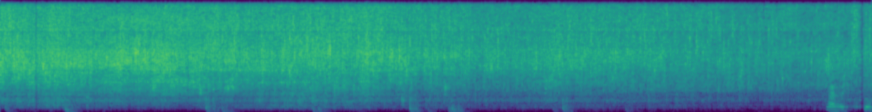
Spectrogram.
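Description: Chicken sizzles steadily in a pan, a continuous close frying hiss with occasional soft clinks and stirring bumps and no talk.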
